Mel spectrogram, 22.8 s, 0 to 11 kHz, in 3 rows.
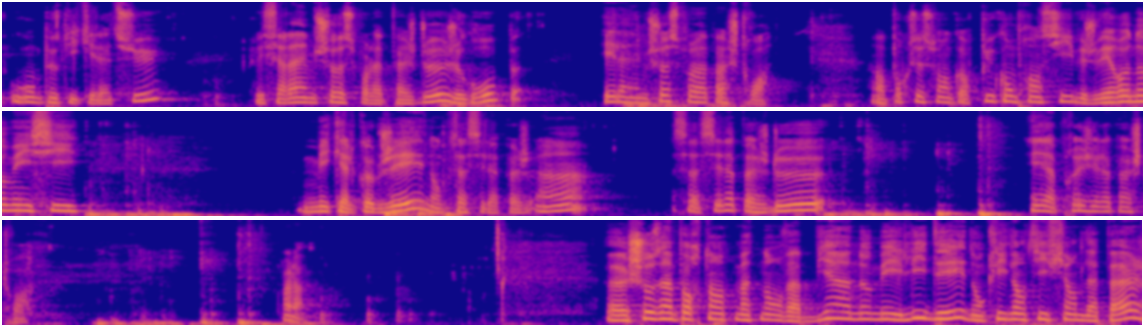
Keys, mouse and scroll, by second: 0.7 click, 1.5-2.3 drag, 2.5 click, 3.0 ctrl+g, 3.4-4.3 ctrl+drag, 4.2 ctrl+g, 4.7 ctrl+click, 5.4 click, 6.7 click, 7.9-8.8 typing, 10.1 KP_1, 10.5 Return, 11.5 click, 12.0 click, 13.1 p, 13.4 g, 13.8 KP_2, 14.9 click, 15.7-16.7 typing, 16.8 KP_Enter, 18.0 click, 18.6 middle click, 19.2 click, 19.5 click, 19.8-20.8 middle drag, 20.8 click, 20.9-22.6 middle drag, 22.6 click.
